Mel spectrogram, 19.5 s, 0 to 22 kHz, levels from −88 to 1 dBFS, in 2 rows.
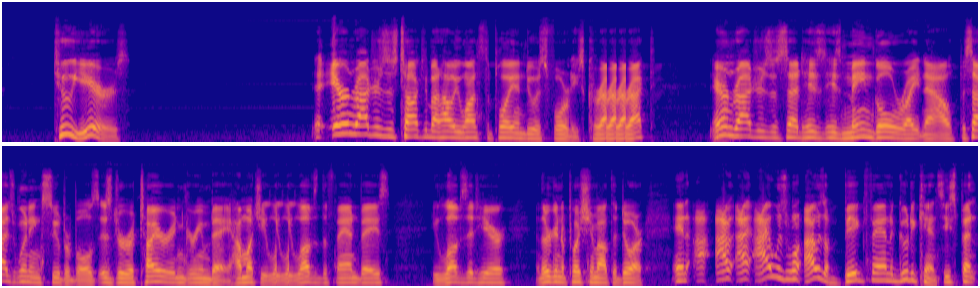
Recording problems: audio stuttering; at 6 s and at 12 s

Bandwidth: 13.5 kHz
